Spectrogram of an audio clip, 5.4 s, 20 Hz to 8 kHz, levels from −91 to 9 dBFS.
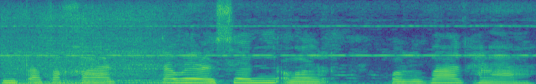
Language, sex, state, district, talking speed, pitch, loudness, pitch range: Mizo, female, Mizoram, Aizawl, 90 wpm, 170 Hz, -16 LUFS, 160-185 Hz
